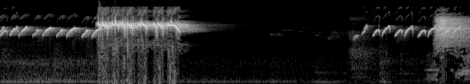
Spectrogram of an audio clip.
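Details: Minivet (mantenan or sepah) sounds for teaching caged songbirds: evenly repeated rising thin chirps, a dense buzzy high chatter, silence of over a second, then another rapid chirp series ending in a hissy burst.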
